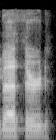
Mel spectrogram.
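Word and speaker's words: Beathard: Bethard, who was like, you know, who started a couple games for San Francisco here and there, CJ Bethard. Sorry. Sorry. I knew I pronounced that wrong.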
